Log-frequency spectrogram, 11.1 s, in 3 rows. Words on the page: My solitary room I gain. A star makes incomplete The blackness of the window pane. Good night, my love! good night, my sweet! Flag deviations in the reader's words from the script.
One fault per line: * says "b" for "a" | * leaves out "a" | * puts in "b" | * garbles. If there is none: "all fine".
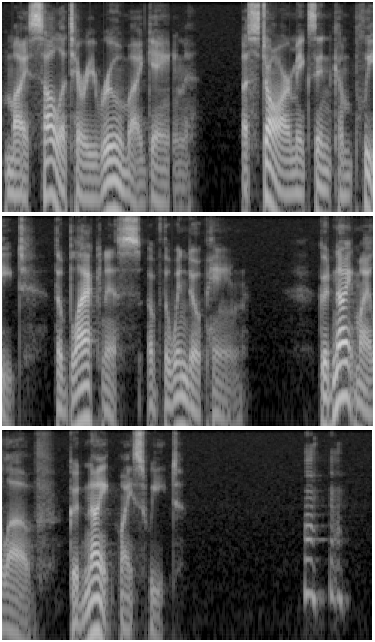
all fine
